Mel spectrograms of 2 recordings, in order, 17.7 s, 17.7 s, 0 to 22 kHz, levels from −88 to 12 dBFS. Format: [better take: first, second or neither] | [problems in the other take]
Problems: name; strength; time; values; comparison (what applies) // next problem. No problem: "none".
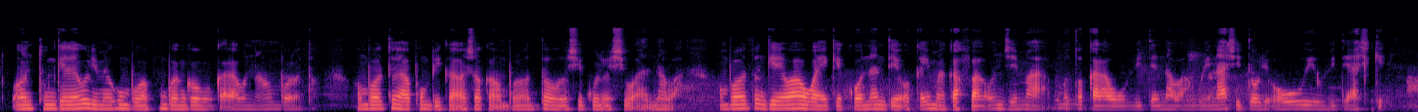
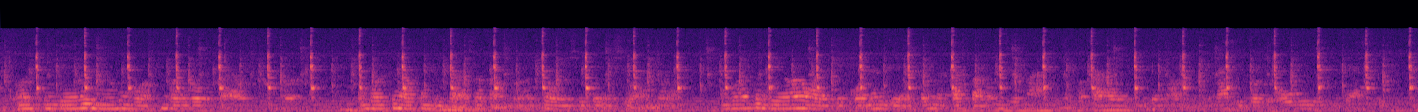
first | background sound (Clock); 1 dB below the speech // room echo; dies away in 0.5 s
